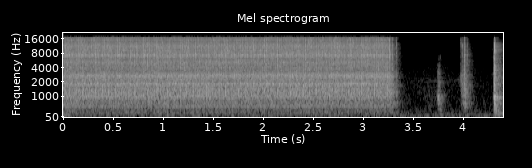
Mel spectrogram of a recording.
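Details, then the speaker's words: Sony SL-F3 Betamax deck from a junk bin, running with its serrated rubber drive belts removed: loud even whirring hiss for three seconds, then cut-off and sharp clicks; transport mechanism unusually noisy. "なにこんなうるさいのこの音が。"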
